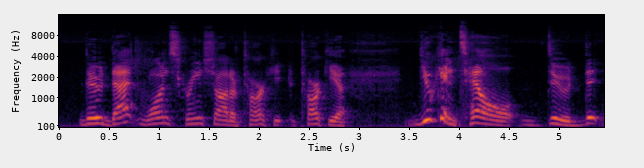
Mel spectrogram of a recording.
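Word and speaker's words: Tarchia: So to see Tarshia, I know you pronounce it Tarkia, but I like pronouncing it Tarshia.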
